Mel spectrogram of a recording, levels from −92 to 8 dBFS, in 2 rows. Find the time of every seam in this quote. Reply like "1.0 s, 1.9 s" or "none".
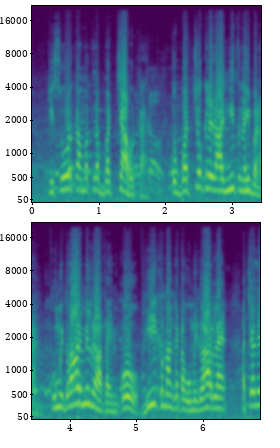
3.6 s, 5.1 s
